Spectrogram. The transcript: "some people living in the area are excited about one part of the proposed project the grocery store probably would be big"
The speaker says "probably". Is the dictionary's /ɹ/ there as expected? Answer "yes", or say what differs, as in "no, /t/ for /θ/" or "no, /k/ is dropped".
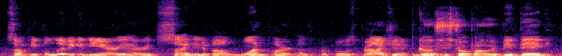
no, /ɹ/ is dropped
